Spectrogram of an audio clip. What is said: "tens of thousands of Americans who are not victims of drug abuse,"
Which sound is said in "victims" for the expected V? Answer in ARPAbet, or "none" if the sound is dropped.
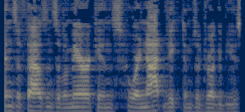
V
